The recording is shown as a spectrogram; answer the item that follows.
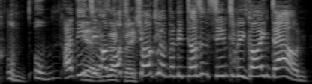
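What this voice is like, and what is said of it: Put-on German accent. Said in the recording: “that German accent”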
